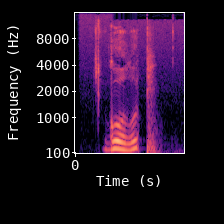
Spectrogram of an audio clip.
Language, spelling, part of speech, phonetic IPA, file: Russian, голубь, noun, [ˈɡoɫʊpʲ], Ru-голубь.ogg
- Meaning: dove, pigeon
